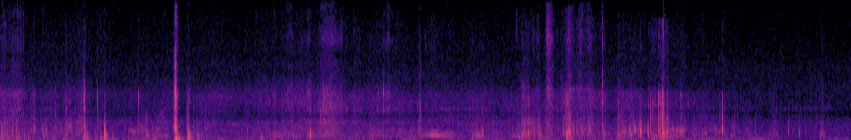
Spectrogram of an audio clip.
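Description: Faint, indistinct talk from people in the background, with a few sharp clicks and knocks scattered through, the loudest about two seconds in.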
